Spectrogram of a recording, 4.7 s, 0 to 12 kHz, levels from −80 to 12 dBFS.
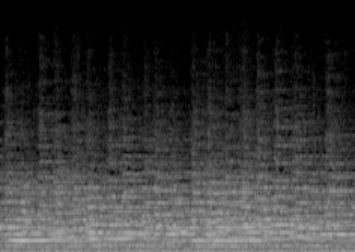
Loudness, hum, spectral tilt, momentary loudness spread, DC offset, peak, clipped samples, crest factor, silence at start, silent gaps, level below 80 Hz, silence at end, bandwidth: -19 LUFS; none; -5 dB/octave; 3 LU; under 0.1%; -4 dBFS; under 0.1%; 14 dB; 0 s; none; -30 dBFS; 0 s; 10 kHz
